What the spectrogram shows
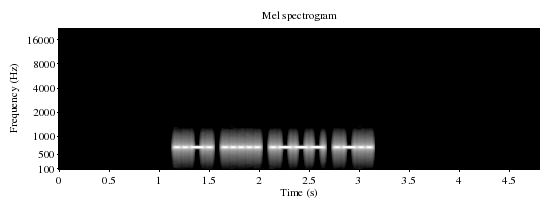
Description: Morse code, heard as a keyed tone, about 30 wpm, 700 Hz. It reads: F5JL
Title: DXCC-100 Call Signs - 4 Characters - 30wpm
